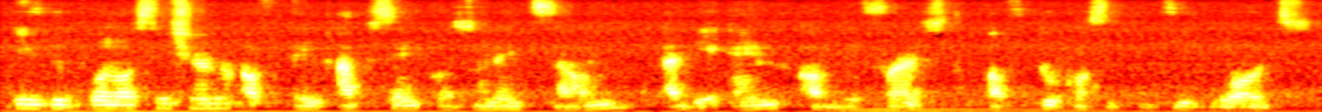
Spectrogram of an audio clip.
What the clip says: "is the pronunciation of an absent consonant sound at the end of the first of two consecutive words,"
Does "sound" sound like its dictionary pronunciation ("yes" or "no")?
no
